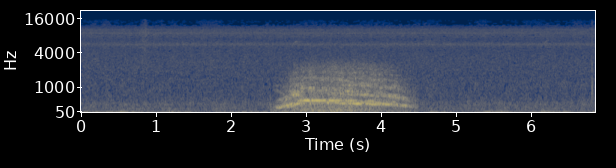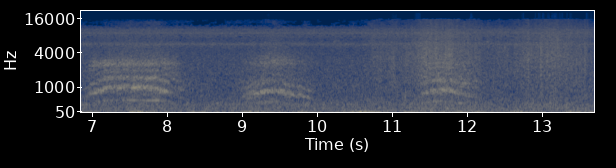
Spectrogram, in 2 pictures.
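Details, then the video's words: Elephant call: one loud, harsh, rough blast lasting about a second and a half, followed by three shorter, fainter arched trumpets. Steady background hiss throughout. "SOM DE ELEFANTE: O Barulho Real do Maior Animal Terrestre do Mundo"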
